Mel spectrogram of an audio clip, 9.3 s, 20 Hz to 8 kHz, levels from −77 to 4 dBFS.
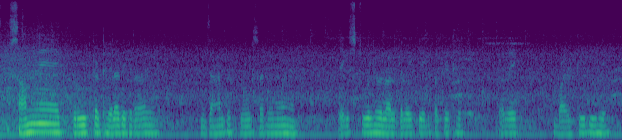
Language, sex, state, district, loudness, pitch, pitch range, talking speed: Hindi, male, Uttar Pradesh, Jalaun, -29 LUFS, 115 Hz, 105-120 Hz, 175 wpm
